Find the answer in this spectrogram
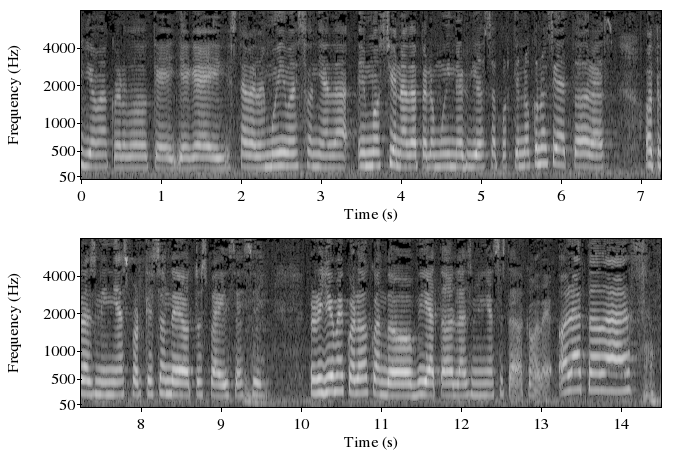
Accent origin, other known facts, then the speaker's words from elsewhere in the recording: Celaya, Guanajuato, Mexico; born there; also born or lived in Mexico City; Yo nací en Celaya, entonces ahí empecé. Y luego me mudé a la Ciudad de México, donde hay más pistas.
